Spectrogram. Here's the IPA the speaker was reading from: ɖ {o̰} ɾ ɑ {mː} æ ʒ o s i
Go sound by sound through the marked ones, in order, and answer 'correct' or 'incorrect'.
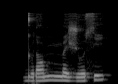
incorrect: o, correct

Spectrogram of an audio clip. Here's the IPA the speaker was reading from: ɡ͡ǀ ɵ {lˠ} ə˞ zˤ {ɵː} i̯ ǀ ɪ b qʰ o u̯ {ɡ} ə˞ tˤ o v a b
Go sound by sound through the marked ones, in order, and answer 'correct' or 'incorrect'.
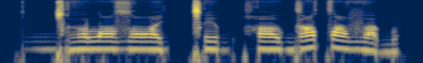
correct, correct, correct

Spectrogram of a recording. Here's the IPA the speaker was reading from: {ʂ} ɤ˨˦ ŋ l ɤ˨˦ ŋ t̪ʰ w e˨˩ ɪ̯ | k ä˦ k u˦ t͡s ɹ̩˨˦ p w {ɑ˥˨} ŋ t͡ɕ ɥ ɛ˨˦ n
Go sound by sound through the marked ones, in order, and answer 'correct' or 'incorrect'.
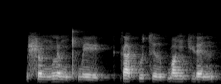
correct, incorrect: ɑ˦

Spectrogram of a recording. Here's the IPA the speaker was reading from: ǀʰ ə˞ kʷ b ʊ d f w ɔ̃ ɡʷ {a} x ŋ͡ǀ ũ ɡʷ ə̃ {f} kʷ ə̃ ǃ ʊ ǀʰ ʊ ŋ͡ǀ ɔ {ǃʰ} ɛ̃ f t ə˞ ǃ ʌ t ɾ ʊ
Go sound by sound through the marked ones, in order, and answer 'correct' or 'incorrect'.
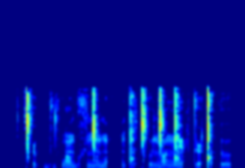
incorrect: ʌ, correct, incorrect: ŋ͡ǃ

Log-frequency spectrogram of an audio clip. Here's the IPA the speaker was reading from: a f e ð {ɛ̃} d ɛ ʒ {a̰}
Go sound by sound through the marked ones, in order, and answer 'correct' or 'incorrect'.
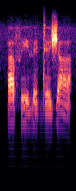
incorrect: ɛ, incorrect: a

